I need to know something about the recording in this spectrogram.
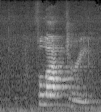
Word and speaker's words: phylactery: Phylactery. Am I pronouncing that correctly?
